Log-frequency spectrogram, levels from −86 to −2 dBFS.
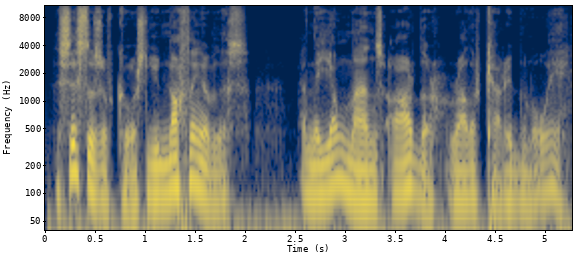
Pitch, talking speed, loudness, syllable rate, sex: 95 Hz, 195 wpm, -18 LUFS, 5.4 syllables/s, male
